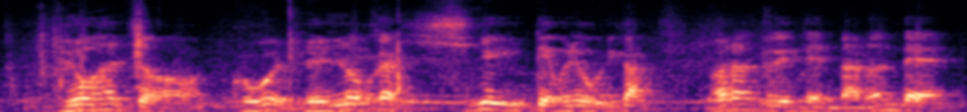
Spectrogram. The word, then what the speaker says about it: reloj: 그걸 렐로가 시계이기 때문에 우리가 알아둬야 된다는데 읽으실 적에 스페인에서 J자로 끝난다는 이것도 하나밖에 없어요. 레로 한 다음에 흐를 따로 읽으셔야 돼요. 이거를. 그래서 렐로 이렇게 발음이 돼요.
